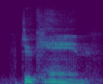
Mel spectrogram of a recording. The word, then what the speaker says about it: Duquesne: I'm not exactly sure how to pronounce Duquesne, I believe. Duquesne. That's it.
